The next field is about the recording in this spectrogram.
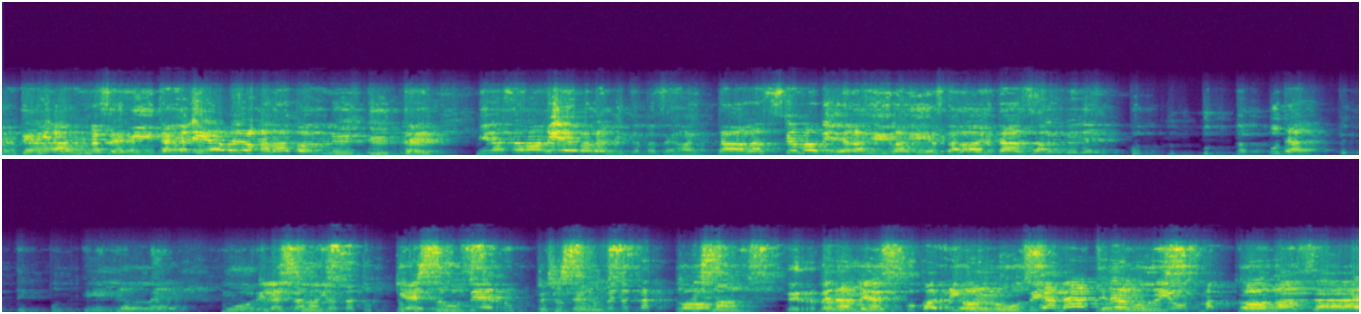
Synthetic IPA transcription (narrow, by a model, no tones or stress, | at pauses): nt̪iniʔænːæseniːt̪æneʔieʋæjoʔɑlɑt̪onnyhk̪yt̪ːe | minæsɑnonieʋɑsemmit̪epæsehɑit̪ːɑːlɑskemɑnielæhilɑjiɑst̪ɑlɑit̪ɑːsɑ | ut̪ː | lːeː | muorilːessɑnojot̪ːɑt̪ukːet̪suːsierrupːeskunt̪erpːest̪ɑsɑkːoːmɑːt̪erʋenæpeæsik̪kukorjoːruːsiɑmæːt̪ːejæmurjuːsmɑkːoːmɑːsɑ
